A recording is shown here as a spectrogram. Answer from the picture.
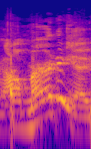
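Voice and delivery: high, squeaky mock threat. Monster mocks his cowardly partner in a squeaky high threat. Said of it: "He's like".

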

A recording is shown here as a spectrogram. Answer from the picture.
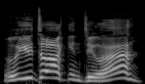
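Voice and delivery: put-on high, loud New York kid calling to the teacher; New York kid talking back in class; brash New York kid. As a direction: show off to the teacher, Bronx style.

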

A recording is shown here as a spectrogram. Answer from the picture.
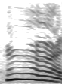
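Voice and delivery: loud, high, drawn-out yawn; exaggerated stretching yawn, put on to be noticed; big fake yawn. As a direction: let out a loud theatrical yawn. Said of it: "I'm practicing my yawn".

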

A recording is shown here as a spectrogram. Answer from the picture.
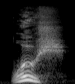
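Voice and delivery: WHOOSH pushed out loud, with a jump in pitch; emphatic album title. Real, not acted. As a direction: punch the word Whoosh with a swoop. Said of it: "hoping you'd say it with some emphasis".

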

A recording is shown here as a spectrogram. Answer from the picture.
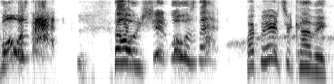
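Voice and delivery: very high, squealing alarm; hammed-up frightened squeak; mock panic. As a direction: panic like a kid about to be caught. Acts teen afraid of being caught.

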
